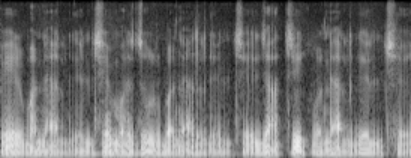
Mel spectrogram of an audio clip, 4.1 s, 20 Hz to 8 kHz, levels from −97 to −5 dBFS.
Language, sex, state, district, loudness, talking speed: Maithili, male, Bihar, Supaul, -20 LUFS, 175 wpm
